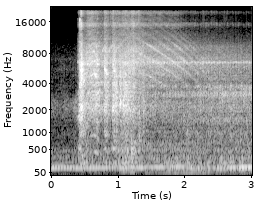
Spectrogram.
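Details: Mitsubishi L300 Euro 4 diesel during a dashboard indicator check: a short crank, then it catches and settles into a steady, even low idle with no knocks or misses, a normal diesel start.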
